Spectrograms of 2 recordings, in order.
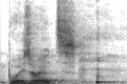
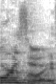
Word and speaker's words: Borzoi: Boyzoids? Are they robots? How do you say it? Borzoi, sorry.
